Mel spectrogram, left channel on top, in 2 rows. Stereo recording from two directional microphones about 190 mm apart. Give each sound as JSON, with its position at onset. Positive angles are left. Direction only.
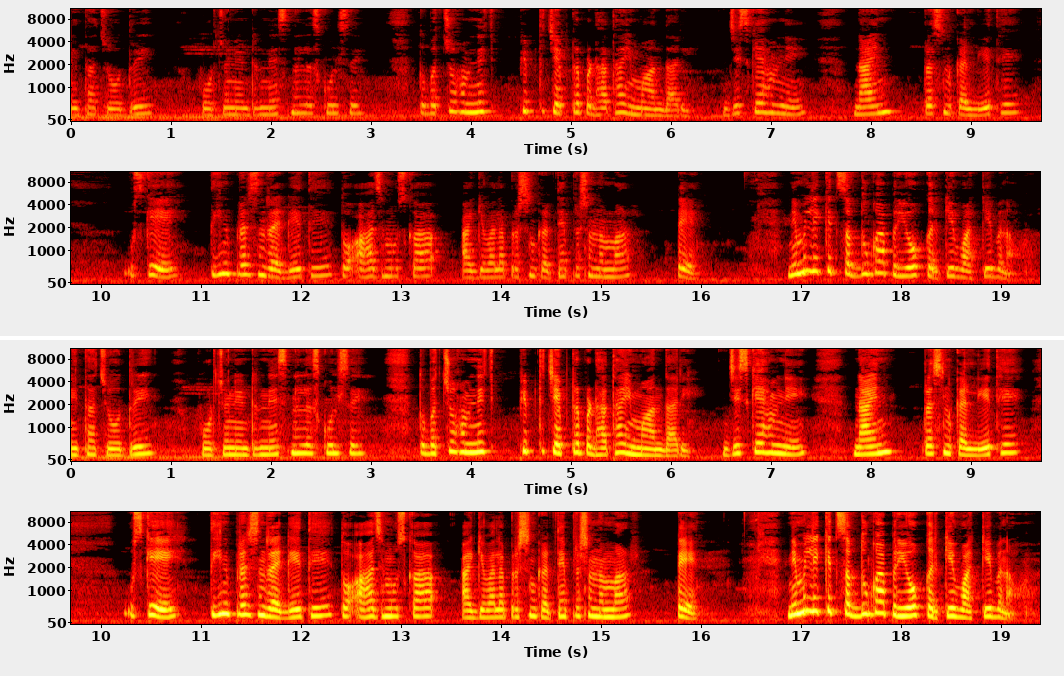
{"t": 0.1, "sound": "a woman's voice", "side_deg": -35}
{"t": 10.4, "sound": "a woman's voice", "side_deg": -40}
